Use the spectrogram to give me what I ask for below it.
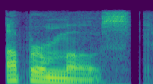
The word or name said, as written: uppermost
